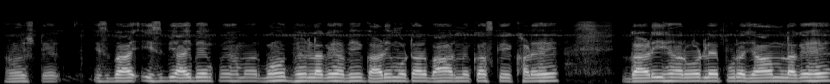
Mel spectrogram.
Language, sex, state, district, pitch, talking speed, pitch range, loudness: Chhattisgarhi, male, Chhattisgarh, Korba, 160 Hz, 200 wpm, 155-165 Hz, -21 LUFS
